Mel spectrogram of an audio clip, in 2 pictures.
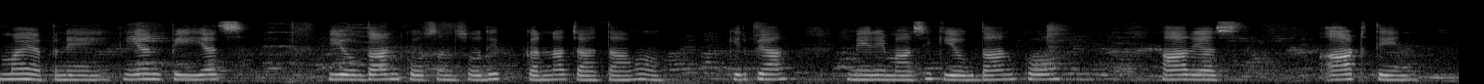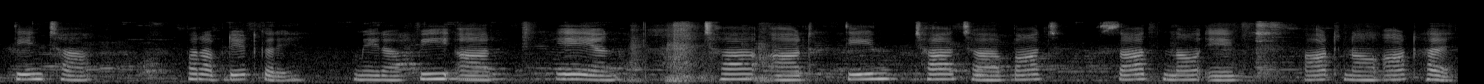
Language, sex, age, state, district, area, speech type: Hindi, female, 45-60, Uttar Pradesh, Ayodhya, rural, read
